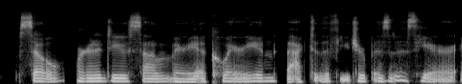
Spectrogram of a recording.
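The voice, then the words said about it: Sick, rough-sounding voice. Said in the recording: “Your girl has bronchitis... I sound awful... sounding like this”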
